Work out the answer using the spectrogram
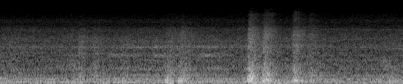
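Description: Steady rumble of a Hankyu electric train running, heard from inside the car, with a few clacks of the wheels crossing rail joints, loudest between about two and three seconds in.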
